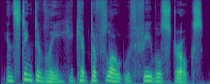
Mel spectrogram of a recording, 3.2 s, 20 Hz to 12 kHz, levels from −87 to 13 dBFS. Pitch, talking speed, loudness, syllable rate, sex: 150 Hz, 135 wpm, -20 LUFS, 4.7 syllables/s, female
